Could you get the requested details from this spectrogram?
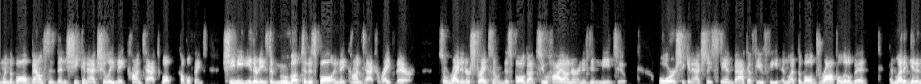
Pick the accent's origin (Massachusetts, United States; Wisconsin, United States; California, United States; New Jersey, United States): New Jersey, United States; Jersey City; We grew up together in Jersey City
